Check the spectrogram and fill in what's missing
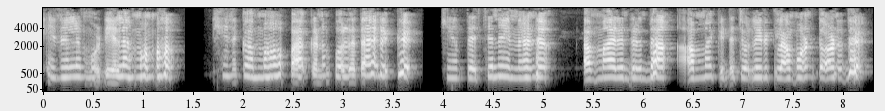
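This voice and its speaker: A woman voicing a tearful young wife in a cartoon series, pleading softly with a Kanyakumari accent. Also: very high-pitched, fairly even intonation, a little fast. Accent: Kanyakumari Tamil. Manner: pleading, sniffling. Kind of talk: cartoon web series voice acting.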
